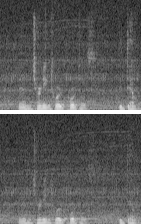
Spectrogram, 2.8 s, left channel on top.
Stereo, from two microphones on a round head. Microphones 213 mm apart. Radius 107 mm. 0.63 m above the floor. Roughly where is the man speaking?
Left.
